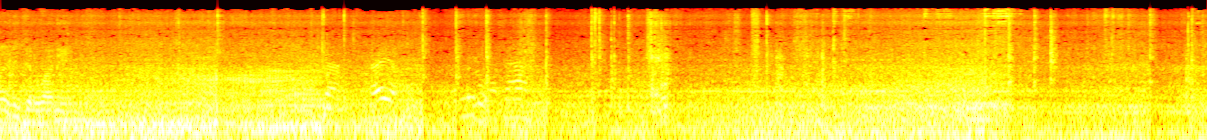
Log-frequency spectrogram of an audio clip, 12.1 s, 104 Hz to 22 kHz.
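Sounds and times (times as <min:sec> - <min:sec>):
vehicle passing by: 0:00.0 - 0:04.2, 0:06.8 - 0:12.0.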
